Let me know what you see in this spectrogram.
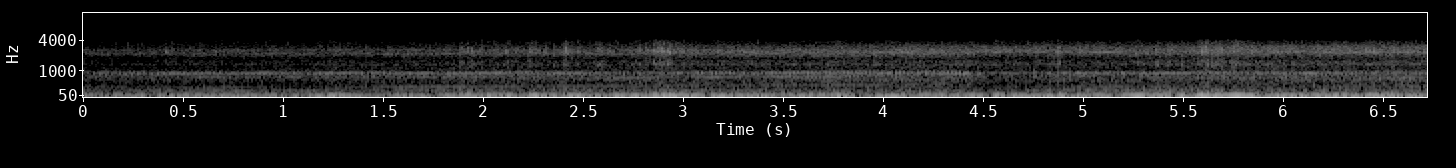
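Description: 2008 Corvette Z06's 7.0-litre LS7 V8, heard from inside the cabin under hard acceleration. The engine note climbs steadily in pitch, then breaks at an upshift about four and a half seconds in. Under it runs a steady low rumble of wind and road noise.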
